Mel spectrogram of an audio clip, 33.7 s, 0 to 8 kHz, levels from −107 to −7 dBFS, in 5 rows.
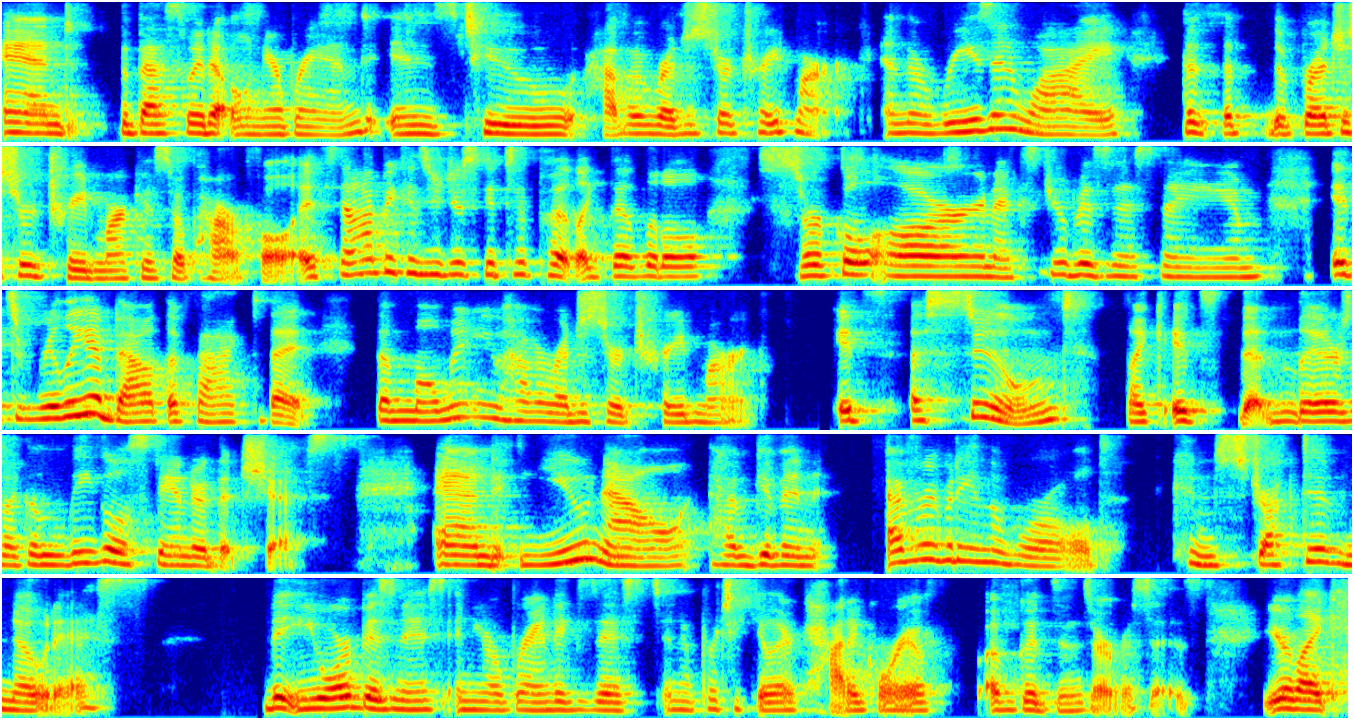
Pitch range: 185-230 Hz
